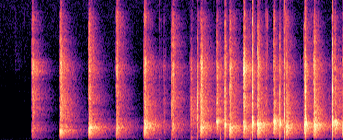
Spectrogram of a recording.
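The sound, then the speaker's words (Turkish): An audience starts clapping, a few slow, evenly spaced claps at first, then more hands join and the applause grows into quicker, overlapping claps. No one speaks. “Birden alkış geldi.”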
